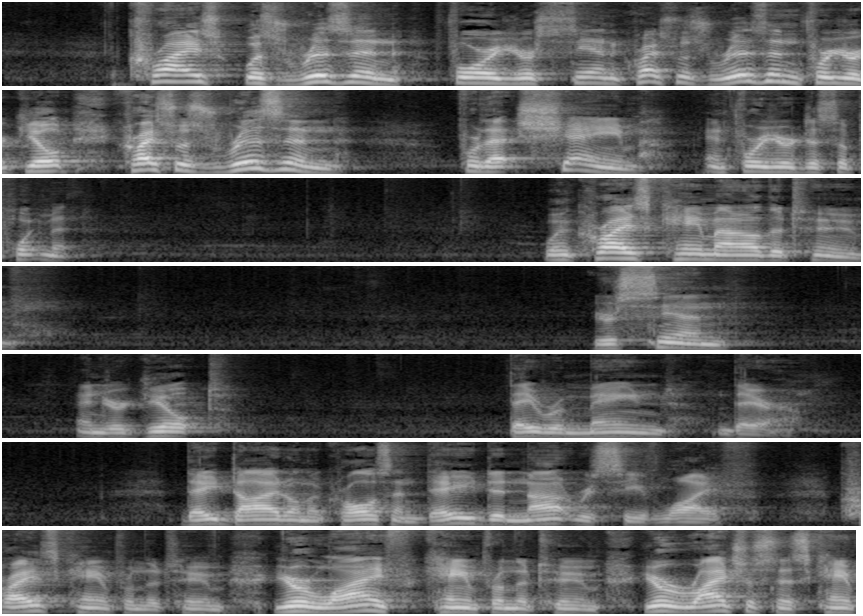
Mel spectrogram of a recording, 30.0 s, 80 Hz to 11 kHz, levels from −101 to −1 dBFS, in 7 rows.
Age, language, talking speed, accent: 40-59, English, 125 wpm, American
